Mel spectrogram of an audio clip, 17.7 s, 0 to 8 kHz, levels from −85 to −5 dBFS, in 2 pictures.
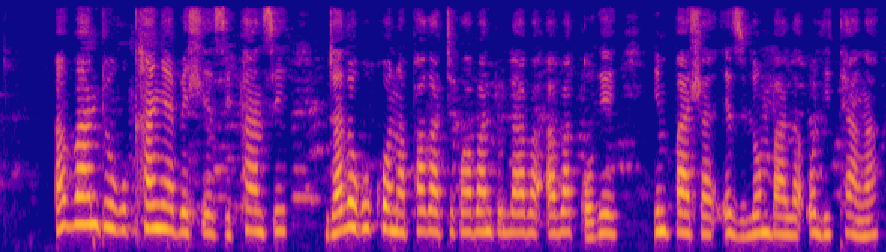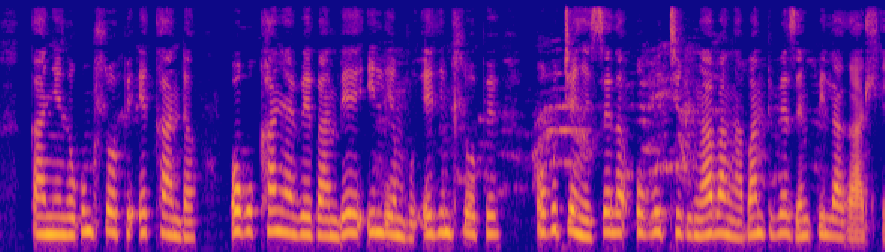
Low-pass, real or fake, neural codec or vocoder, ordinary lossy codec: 7.2 kHz; real; none; MP3, 48 kbps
